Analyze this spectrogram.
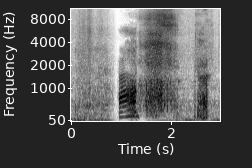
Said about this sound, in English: Sorry, I had to sneeze.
